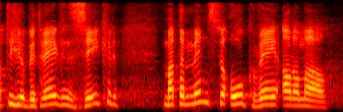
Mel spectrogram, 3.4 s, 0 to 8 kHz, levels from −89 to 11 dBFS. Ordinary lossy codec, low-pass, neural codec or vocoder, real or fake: none; none; codec, 16 kHz, 1.1 kbps, Voila-Tokenizer; fake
